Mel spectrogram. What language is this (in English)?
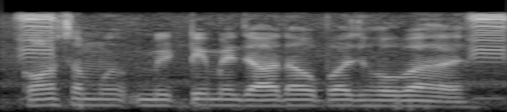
Magahi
